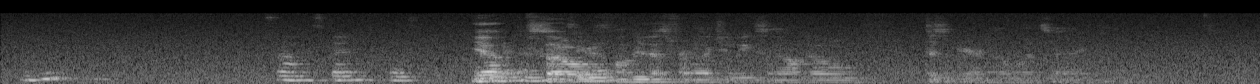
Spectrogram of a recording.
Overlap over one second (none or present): present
